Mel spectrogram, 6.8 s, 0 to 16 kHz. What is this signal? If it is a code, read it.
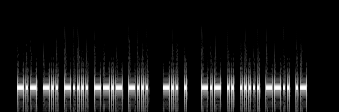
Morse code, heard as a keyed tone, about 28 wpm, 700 Hz. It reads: KD6QB DE KI5ZA
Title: USA Callsign DE Callsign - 5 Characters - 28wpm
